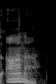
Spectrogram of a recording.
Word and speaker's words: Anna: I've discovered it's Anna. – Anna Faris, yes. Anna Faris, you're right. – I've been saying it wrong all this time.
